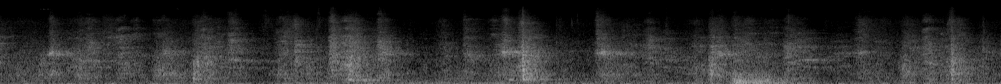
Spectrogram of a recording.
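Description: Several karate students' sharp, forceful breaths, one with each punch, coming irregularly and out of step with one another as each works at their own tempo, with a low thud about seven seconds in.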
